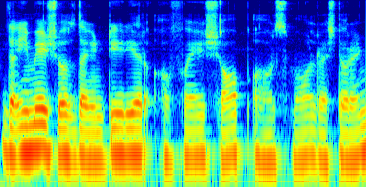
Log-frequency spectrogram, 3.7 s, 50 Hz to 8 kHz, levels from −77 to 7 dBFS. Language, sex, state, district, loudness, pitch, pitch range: English, male, Karnataka, Bangalore, -15 LUFS, 115 Hz, 110-120 Hz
